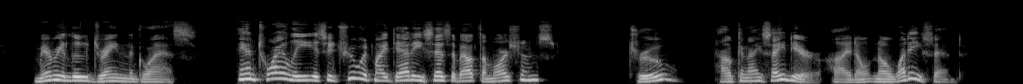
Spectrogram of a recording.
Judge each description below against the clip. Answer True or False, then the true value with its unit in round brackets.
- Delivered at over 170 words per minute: False (165 wpm)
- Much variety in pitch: True (7.5 semitones)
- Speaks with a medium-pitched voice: True (175 Hz)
